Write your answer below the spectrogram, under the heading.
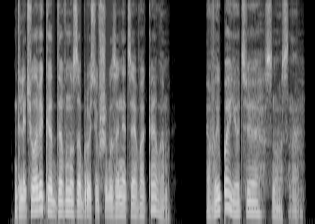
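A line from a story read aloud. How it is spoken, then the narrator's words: Sigh. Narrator (Russian): вздохнул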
